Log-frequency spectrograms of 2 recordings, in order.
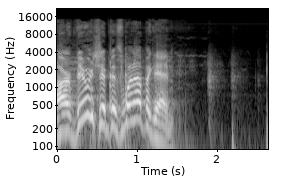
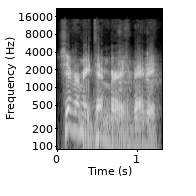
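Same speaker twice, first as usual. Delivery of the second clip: pirate voice; 3 semitones lower, slower than usual. Acted. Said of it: "National Speak Like a Pirate Day".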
